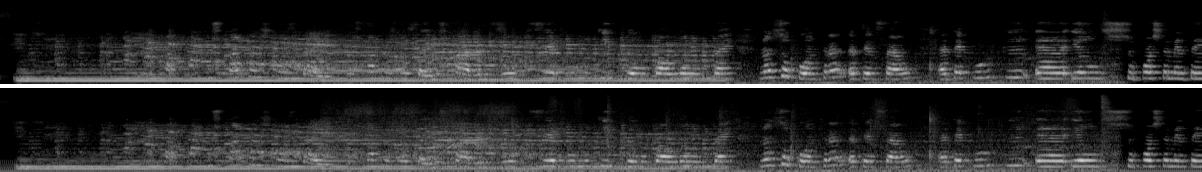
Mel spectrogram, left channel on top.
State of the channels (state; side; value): noise; right; hum, 20 dB below the sound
